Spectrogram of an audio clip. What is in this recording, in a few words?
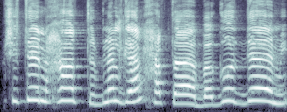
OLD WOMAN, Arabian Traditions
